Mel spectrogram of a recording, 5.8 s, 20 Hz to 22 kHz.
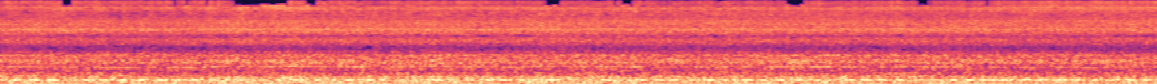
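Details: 1963 Chevy C10 small-block V8 with exhaust just completed: steady even low hum at idle, no knocks or misses; smooth normal idle.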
